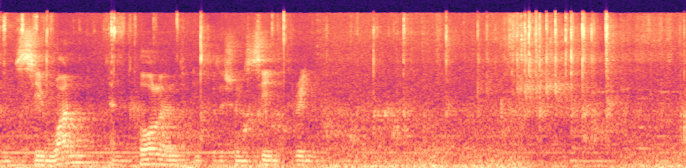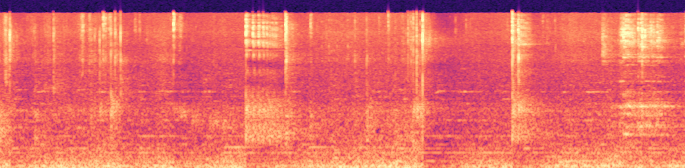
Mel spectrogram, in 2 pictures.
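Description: Plastic balls click and rattle against each other.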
